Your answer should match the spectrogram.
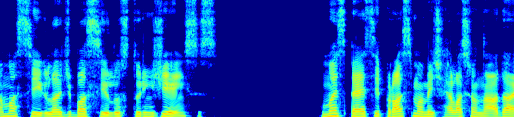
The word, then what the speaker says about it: thuringiensis: Uma das mais famosas atualmente é Bacillus thuringiensis. Aqui a penúltima sílaba termina em consoante de novo, de forma que a pronúncia é como paroxítona também. Thuringiensis.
